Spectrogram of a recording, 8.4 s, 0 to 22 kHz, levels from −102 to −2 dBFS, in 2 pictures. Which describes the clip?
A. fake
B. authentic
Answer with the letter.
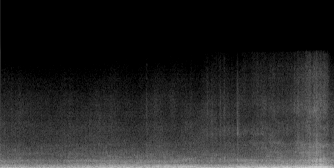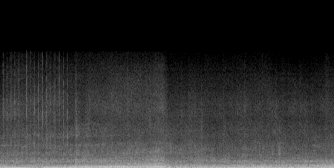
A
